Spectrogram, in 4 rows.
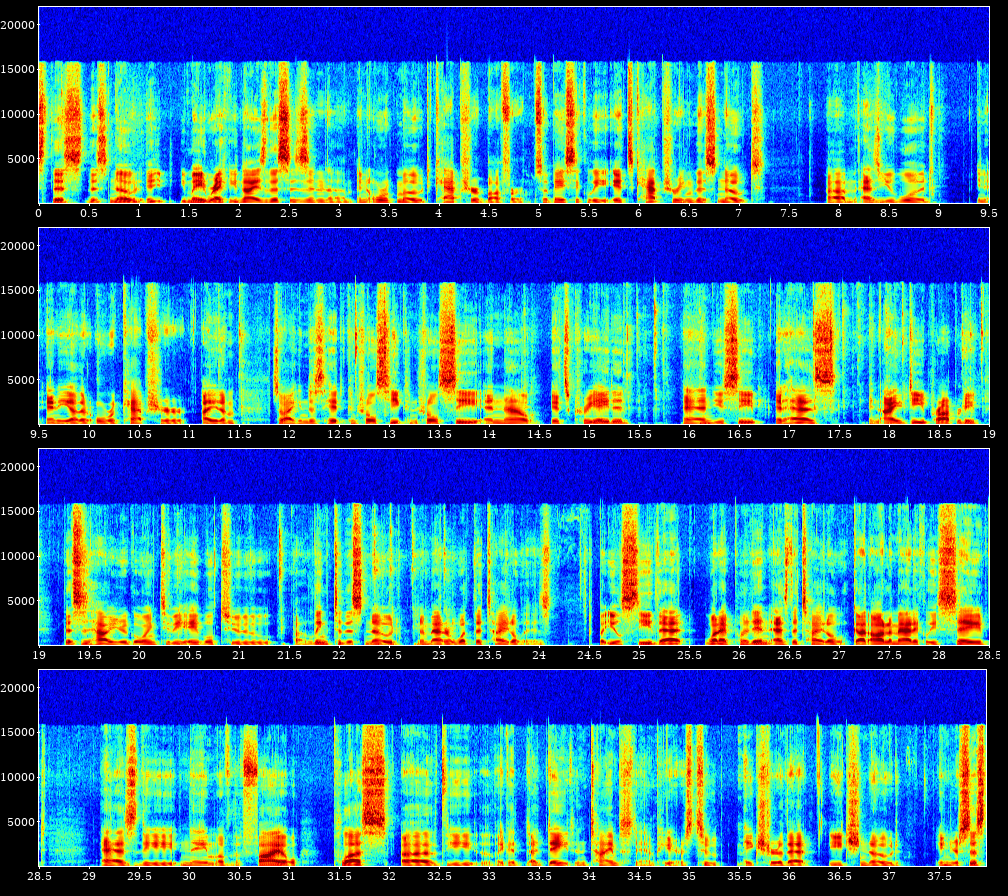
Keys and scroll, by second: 0.2 End, 0.9 Down, 8.9 Return, 12.6 ctrl+c, 12.9 ctrl+c, 14.3 Return, 15.5 ctrl+x, 15.6 ctrl+s, 17.2 Up, 17.4 Up, 17.7 Up, 17.7 Tab, 17.9 Down, 18.1 Down, 18.7 Up, 18.9 Right, 19.4 Right, 19.6-20.2 Right, 20.3 Right, 20.3 shift+Tab, 20.5-21.9 typing, 22.3 Down, 22.5 Down, 22.9 Down, 23.2 Up.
